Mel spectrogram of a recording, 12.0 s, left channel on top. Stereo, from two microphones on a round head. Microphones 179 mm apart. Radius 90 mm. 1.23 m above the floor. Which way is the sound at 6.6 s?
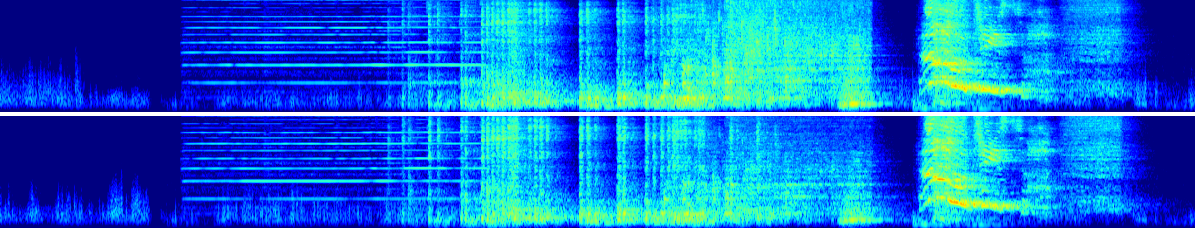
65° left (ahead or behind).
